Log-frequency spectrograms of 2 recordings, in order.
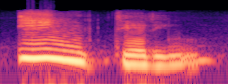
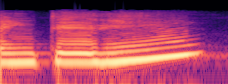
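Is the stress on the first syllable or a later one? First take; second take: first; later. First: The stress is on the first syllable. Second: The stress is not on the first syllable. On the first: The speaker calls it right. "qual é a sílaba tônica? É o in" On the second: The speaker calls it wrong. "fala interim errado"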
